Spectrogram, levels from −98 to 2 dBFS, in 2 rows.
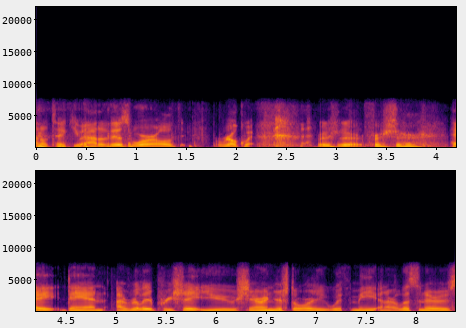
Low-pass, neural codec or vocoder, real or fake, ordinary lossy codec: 7.2 kHz; none; real; Opus, 16 kbps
